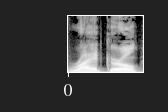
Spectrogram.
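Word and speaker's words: Grrrl: Riot Girl, girl spelled with three R's, no I, girl.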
